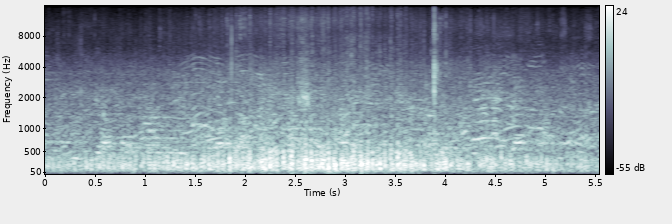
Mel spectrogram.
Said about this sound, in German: So, ich stehe jetzt hier an der Rennbahn. Meine Kollegen sitzen noch auf der Wiese. Und vor mir galoppiert es jetzt.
